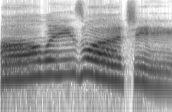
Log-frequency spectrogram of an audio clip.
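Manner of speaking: loud cartoon monster voice. Asked all week to do the voice, the speaker performs it: Roz voice. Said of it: "making the voice of Roz".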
